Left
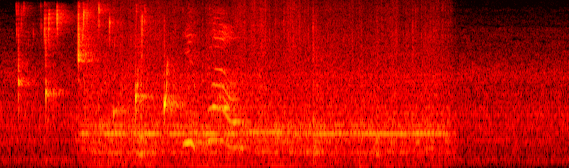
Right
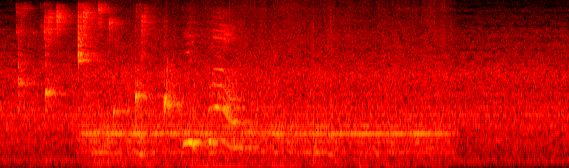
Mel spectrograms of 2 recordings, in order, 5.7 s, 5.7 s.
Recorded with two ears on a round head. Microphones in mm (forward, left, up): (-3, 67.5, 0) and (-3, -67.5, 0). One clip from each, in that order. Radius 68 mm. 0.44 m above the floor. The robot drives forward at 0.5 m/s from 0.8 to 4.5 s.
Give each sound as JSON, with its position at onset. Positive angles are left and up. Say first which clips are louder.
{"t": 0.2, "sound": "dripping", "louder": "left 2 dB", "side_deg": 30, "distance_m": 0.8}
{"t": 1.8, "sound": "a child speaking", "louder": "left 1 dB", "side_deg": 35, "distance_m": 0.7}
